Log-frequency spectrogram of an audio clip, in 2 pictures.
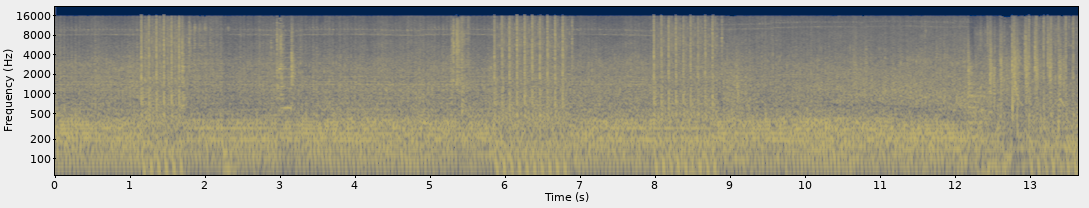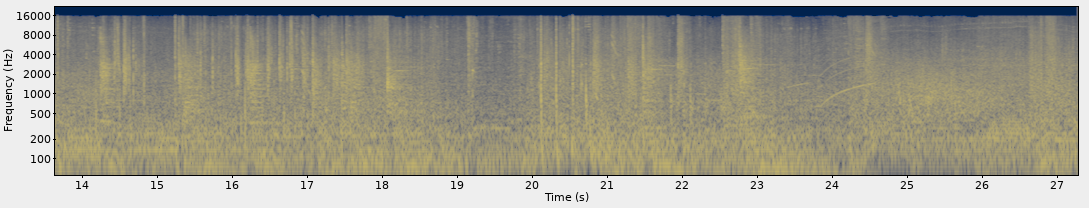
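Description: A helicopter's rotor thumps steadily and loudly.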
